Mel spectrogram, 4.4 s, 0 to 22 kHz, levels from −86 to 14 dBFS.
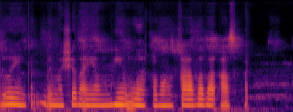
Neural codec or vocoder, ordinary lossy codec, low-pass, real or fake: codec, 44.1 kHz, 2.6 kbps, SNAC; none; none; fake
